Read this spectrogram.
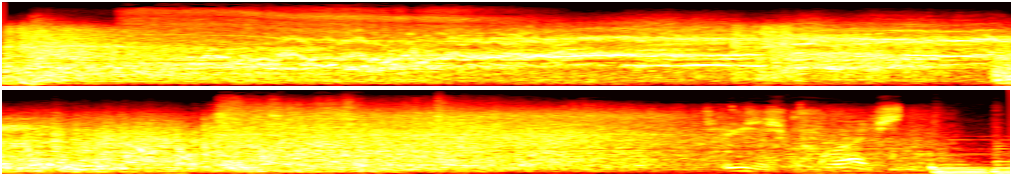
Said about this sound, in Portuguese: parece um mero acidente de carro acaba por se revelar algo completamente diferente.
